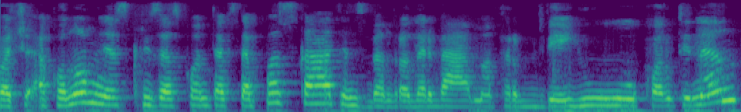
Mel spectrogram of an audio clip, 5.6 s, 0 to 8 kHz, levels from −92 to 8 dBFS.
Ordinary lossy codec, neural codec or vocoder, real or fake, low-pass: AAC, 32 kbps; none; real; 7.2 kHz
